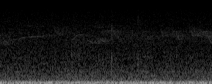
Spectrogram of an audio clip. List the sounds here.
Yellow-bellied Flycatcher, Red-eyed Vireo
